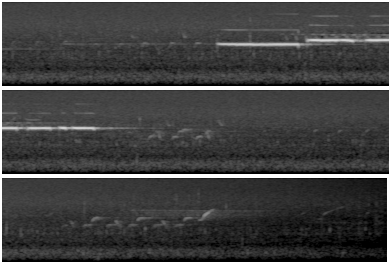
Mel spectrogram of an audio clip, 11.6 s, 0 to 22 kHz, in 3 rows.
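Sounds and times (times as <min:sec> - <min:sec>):
white-throated sparrow whistled song in boreal forest of Haute-Côte-Nord: 0:02.2 - 0:05.0.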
